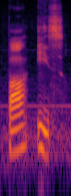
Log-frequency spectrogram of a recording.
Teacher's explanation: The stress is sobre la I.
